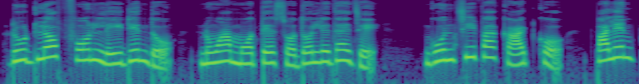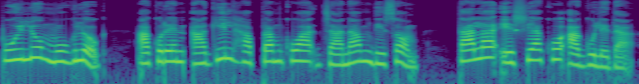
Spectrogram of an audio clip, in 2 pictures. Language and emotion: Santali, neutral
